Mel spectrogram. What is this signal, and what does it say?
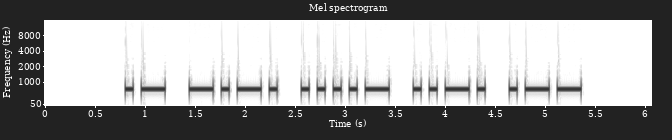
Morse code, heard as a keyed tone, about 15 wpm, 700 Hz. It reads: AC4FW
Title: USA Call Signs - 5 Characters - Repeated 3x - 15wpm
